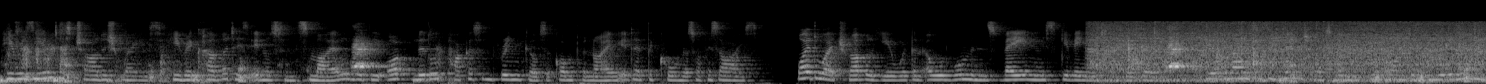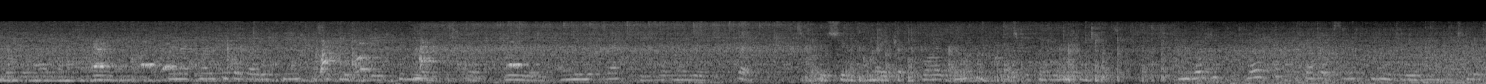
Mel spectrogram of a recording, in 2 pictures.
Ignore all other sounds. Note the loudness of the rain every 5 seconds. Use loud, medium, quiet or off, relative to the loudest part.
off, off, loud, loud, loud, loud.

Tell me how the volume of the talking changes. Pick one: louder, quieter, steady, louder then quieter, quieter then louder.
steady.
